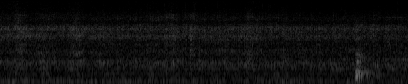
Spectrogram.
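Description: A wooden spatula scrapes and stirs food in a pan.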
